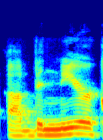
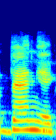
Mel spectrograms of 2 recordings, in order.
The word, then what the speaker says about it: Vanier: Is also an early childhood education professor at Vanier College. And I'll see if she... How do I pronounce it? – It's at Vanier College. – Vanier College.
